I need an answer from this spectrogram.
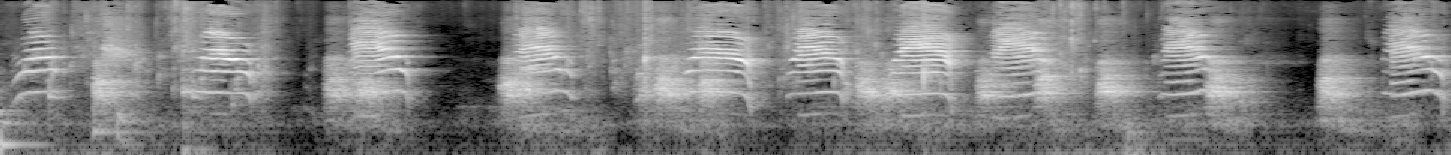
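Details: Twinkle, a male kitten, meows during his first bath as his wounds are cleaned: a dozen loud, arched, strained meows, each about a second long, come in quick irregular succession with brief pauses and faint splashing between them.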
